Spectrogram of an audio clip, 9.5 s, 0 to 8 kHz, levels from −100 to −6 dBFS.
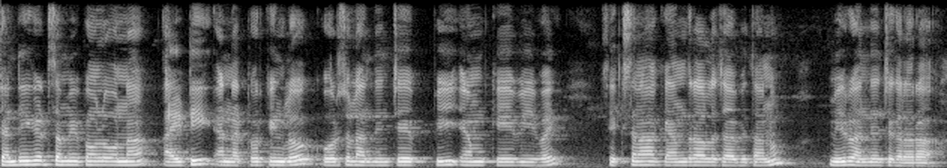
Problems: background sounds at intervals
